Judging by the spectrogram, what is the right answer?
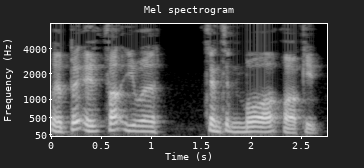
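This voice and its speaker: A man playing a tabletop game, halting and stumbling over his words with many fillers. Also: mid-range voice, animated, darkish tone. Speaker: player. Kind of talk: casual tabletop play.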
